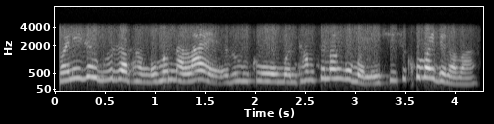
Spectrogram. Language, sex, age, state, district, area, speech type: Bodo, female, 18-30, Assam, Kokrajhar, rural, conversation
